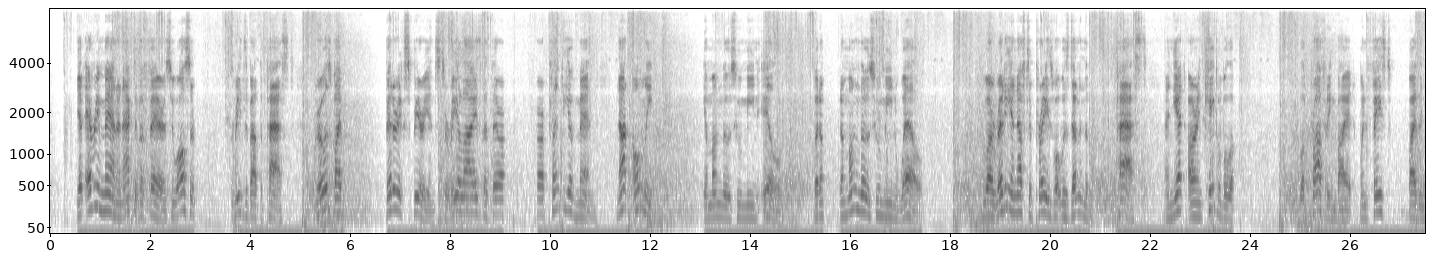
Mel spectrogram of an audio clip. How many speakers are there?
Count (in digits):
1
